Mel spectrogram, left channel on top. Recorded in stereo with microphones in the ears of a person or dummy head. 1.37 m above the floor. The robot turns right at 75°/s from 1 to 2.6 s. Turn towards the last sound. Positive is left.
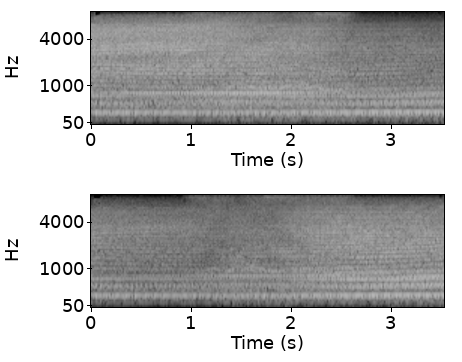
turn(degrees=-50)  # may be behind; listen again after turning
